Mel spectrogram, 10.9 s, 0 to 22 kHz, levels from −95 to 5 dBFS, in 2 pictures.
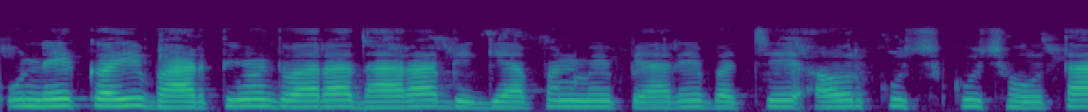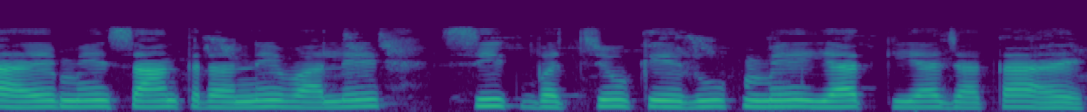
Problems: constant background noise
